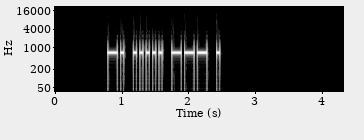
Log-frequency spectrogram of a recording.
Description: Morse code, heard as a keyed tone, about 25 wpm, 700 Hz. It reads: N5OE
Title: Easy Call Signs - 25wpm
